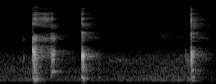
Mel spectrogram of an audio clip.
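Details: Voluntary cough: a young girl gives three short, dry, deliberate coughs, a pretend cough so she can have water.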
